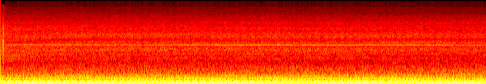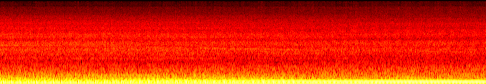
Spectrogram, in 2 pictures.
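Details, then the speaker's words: Ford Thunderbird with a rarely fitted aftermarket exhaust, heard at a dealer auction: deep, throaty exhaust burble at a steady idle, even and healthy with no knocks or ticks; separately, its power steering is non-existent and whined earlier. "Well, that exhaust sounds mean."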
